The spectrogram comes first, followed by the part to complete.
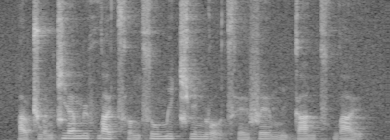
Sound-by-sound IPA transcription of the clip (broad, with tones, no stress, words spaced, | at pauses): ä̰˨˩ʈ͡ʂwə˧˥nt͡ɕjɛ˥ my˥˧fwa˥˩ɪ̯t͡sʰɤ˧˥ŋ su˥mi˥ t͡ɕʰi˥nɻo̰˨˩ʊ̯t͡sʰe˧˥ɪ̯fe˥ɪ̯ mḭ˨˩ka˥nt͡sʰwa˥˩ɪ̯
